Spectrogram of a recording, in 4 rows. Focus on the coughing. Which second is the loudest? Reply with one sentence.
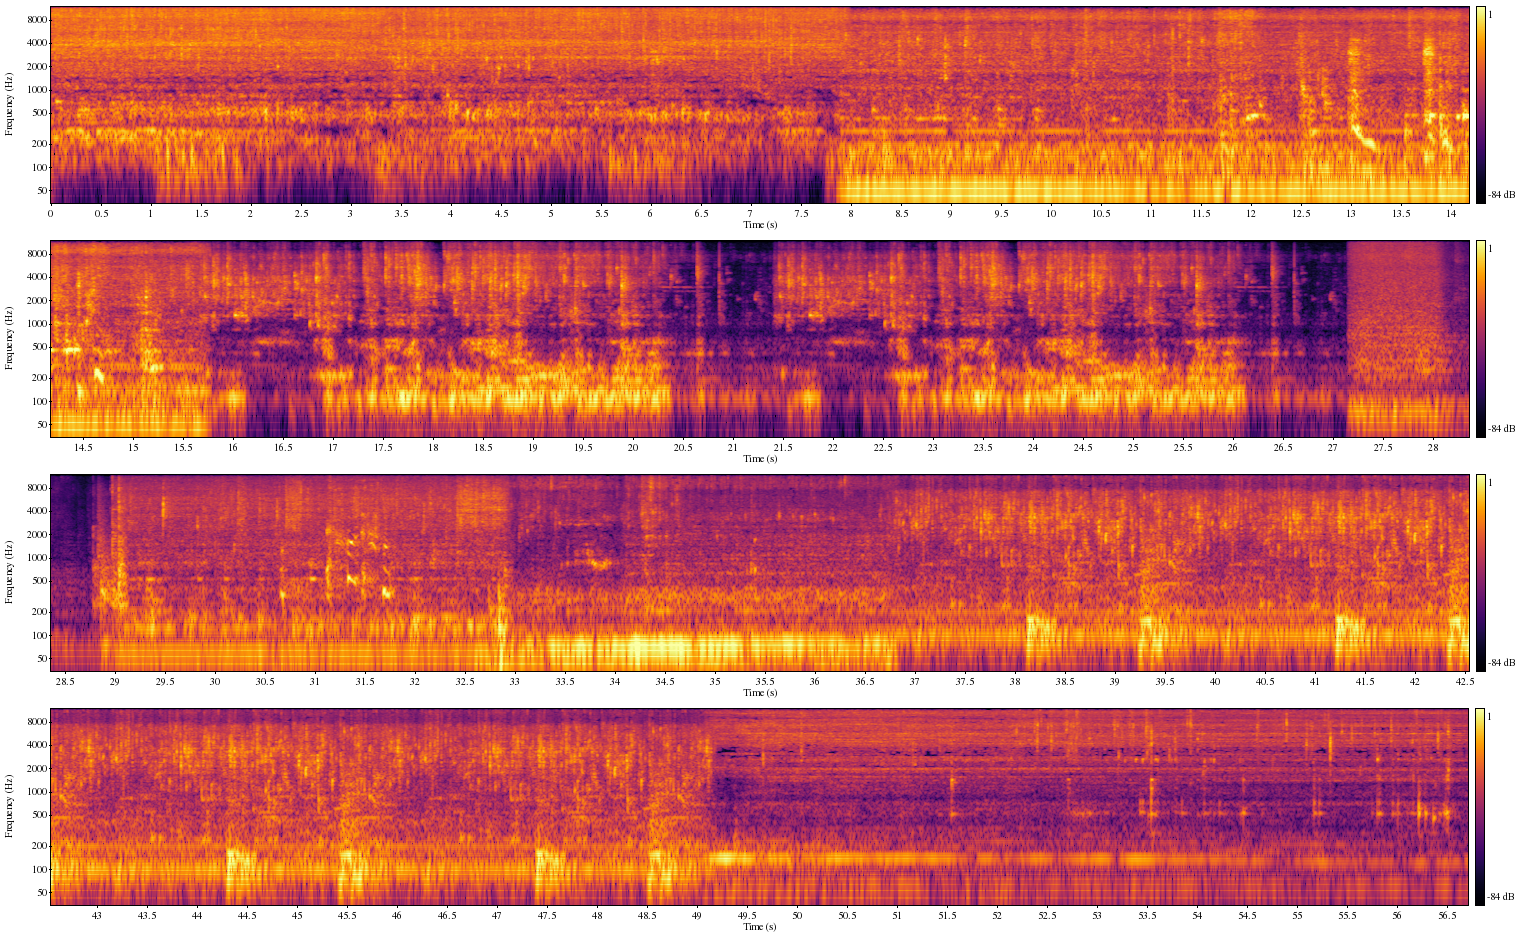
The volume of the coughing peaks at 14 seconds.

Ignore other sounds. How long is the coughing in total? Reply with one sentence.
The coughing can be heard for 3 seconds in total.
